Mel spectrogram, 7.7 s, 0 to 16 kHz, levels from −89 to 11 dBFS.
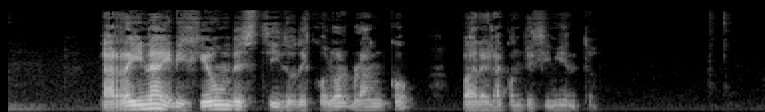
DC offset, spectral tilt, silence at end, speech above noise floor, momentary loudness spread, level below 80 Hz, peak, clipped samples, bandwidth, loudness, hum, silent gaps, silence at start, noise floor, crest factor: under 0.1%; -6 dB/octave; 1.9 s; 52 dB; 19 LU; -52 dBFS; 0 dBFS; under 0.1%; 11.5 kHz; -18 LUFS; none; none; 1 s; -70 dBFS; 20 dB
